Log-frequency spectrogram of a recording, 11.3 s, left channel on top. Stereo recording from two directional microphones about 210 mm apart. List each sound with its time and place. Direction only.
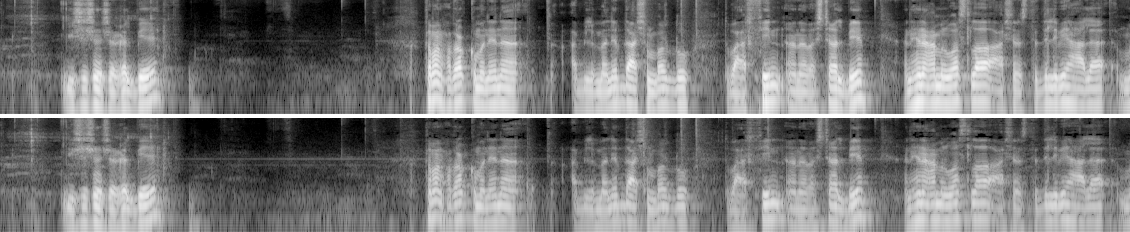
0.6 s speech: 10° left (ahead or behind)
4.1 s speech: 50° left (ahead or behind)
